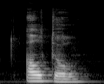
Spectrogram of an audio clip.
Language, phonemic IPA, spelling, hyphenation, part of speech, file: Dutch, /ˈɑl.toː/, alto, al‧to, noun, Nl-alto.ogg
- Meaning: someone who participates in an alternative subculture (e.g. a hipster, emo or punk)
